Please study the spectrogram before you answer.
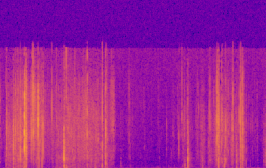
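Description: A filled stand-up paper tea pouch with an orange "Bio Tee" print is held in both hands and squeezed and scratched with fingertips and nails. Dense, dry crinkling and papery tearing sounds fill the clip, with sharper crackles standing out. The crinkling thins out in the second half into quieter scratches and occasional crisp bursts.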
